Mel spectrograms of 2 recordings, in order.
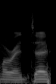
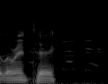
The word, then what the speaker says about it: Lorente: How did you pronounce his name, Lorente? Lorente. Yeah, Lorente.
